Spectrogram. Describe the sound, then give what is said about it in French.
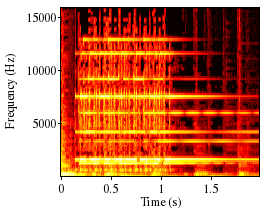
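A telephone bell rings loudly, a rapid metallic trill that cuts off after about a second, followed by a fainter ringing tail with no voices present. “Oh, mon téléphone qui sonne.”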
